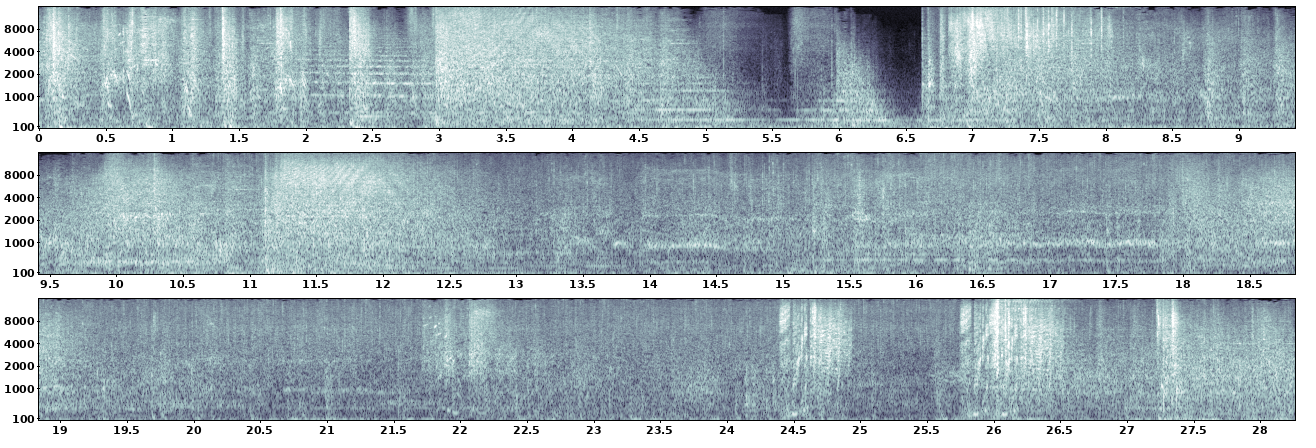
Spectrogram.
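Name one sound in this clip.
Gunfire and blasts crackle in quick bursts.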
